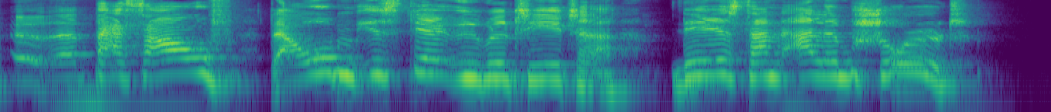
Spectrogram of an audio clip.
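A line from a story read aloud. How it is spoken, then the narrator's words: Calling out. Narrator (German): rief sie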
